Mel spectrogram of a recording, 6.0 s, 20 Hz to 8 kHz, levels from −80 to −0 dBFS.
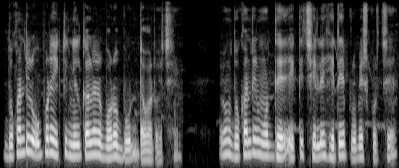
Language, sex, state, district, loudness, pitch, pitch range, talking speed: Bengali, male, West Bengal, Cooch Behar, -17 LUFS, 165 Hz, 150-185 Hz, 180 wpm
